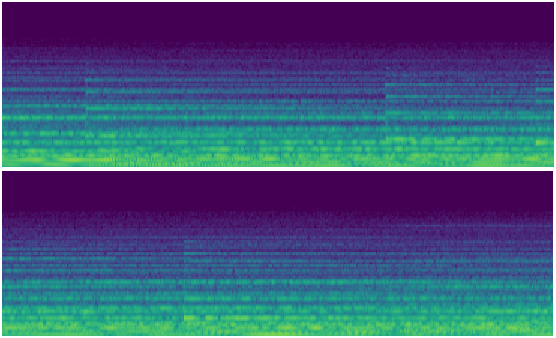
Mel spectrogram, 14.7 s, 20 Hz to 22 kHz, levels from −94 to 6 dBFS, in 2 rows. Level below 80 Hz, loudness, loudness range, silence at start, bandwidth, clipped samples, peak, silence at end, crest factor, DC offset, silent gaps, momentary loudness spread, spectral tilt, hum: -28 dBFS; -20 LUFS; 1 LU; 0 s; 4 kHz; under 0.1%; -6 dBFS; 0 s; 12 dB; under 0.1%; none; 4 LU; -11.5 dB/octave; none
